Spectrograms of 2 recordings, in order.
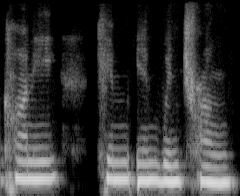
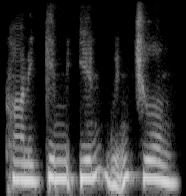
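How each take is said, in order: First: The name is said with English pronunciation. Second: The name is said with Vietnamese pronunciation.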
